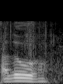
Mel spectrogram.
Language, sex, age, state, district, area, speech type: Kannada, male, 18-30, Karnataka, Dharwad, rural, spontaneous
